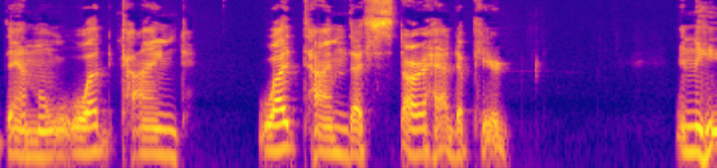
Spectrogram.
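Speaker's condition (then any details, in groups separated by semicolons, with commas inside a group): Cerebral palsy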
